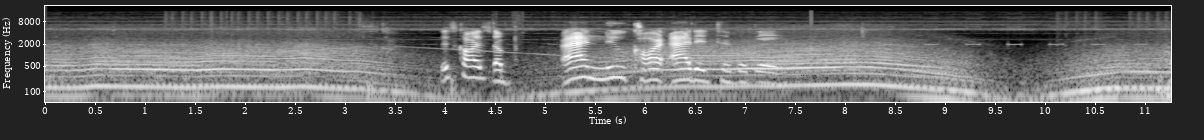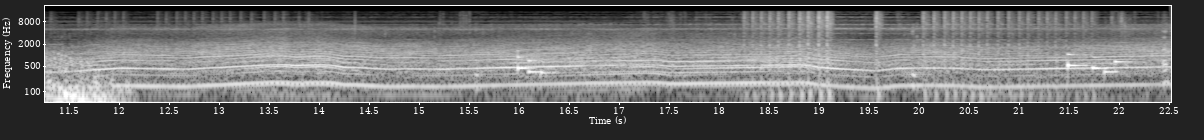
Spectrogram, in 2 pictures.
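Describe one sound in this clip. A car engine hums and revs as a vehicle drives.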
